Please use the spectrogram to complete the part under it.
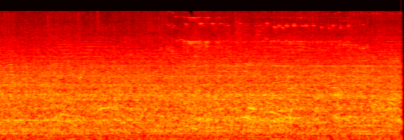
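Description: A bus door swings open.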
